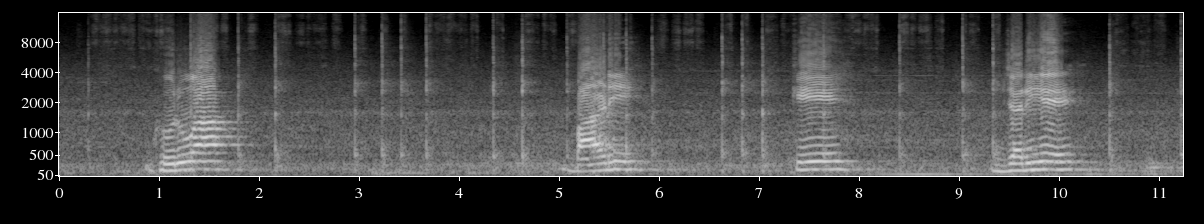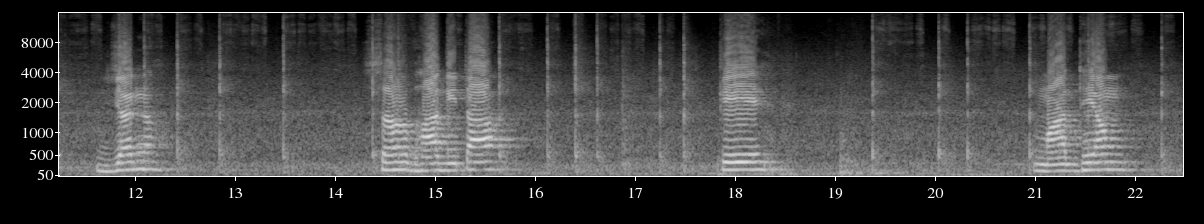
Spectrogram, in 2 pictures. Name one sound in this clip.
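A young man speaks in short, drawn-out phrases nearby.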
